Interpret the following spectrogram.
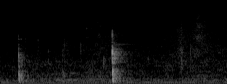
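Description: Two soft, short clicks over quiet room tone as people sip champagne from stemmed glasses.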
